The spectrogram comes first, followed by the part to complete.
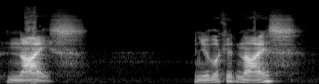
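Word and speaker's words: gneiss: looking at is called nice when you look at nice is there a silent letter that's right the g is silent so when we're looking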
